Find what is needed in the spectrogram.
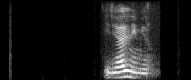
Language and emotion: Russian, neutral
